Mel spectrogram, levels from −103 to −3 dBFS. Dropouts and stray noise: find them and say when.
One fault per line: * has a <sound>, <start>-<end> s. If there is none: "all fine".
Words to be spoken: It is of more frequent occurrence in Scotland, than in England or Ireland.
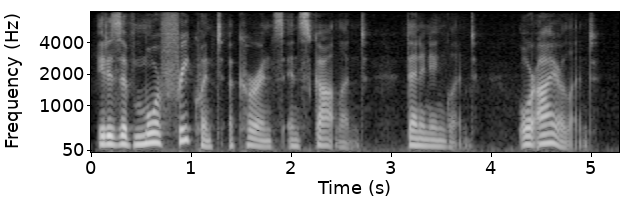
all fine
